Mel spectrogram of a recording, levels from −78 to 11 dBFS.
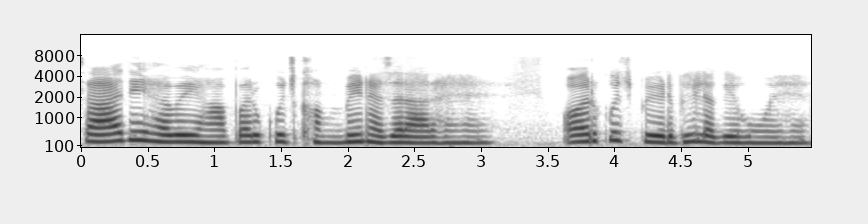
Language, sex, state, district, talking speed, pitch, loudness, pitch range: Hindi, female, Chhattisgarh, Raipur, 185 wpm, 215 Hz, -15 LUFS, 195-225 Hz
